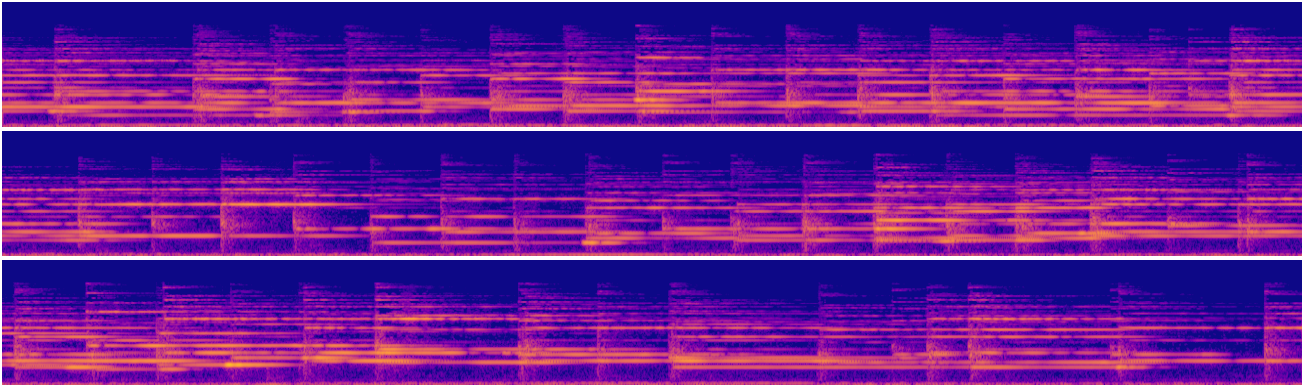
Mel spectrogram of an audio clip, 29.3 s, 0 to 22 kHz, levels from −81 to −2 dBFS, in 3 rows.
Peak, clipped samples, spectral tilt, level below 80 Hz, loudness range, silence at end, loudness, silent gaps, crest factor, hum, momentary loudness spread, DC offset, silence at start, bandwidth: -8 dBFS; under 0.1%; -1.5 dB/octave; -44 dBFS; 6 LU; 0 s; -25 LUFS; none; 18 dB; none; 10 LU; under 0.1%; 0 s; 10.5 kHz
